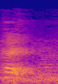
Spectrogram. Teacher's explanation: Pretty much the same way you've been saying it. Maybe a little sharper, a bit harsher. It's fourth tone, a downward tone.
